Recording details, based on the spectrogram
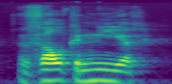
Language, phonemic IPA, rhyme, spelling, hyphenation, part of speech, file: Dutch, /ˌvɑl.kəˈniːr/, -iːr, valkenier, val‧ke‧nier, noun, Nl-valkenier.ogg
- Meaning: falconer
